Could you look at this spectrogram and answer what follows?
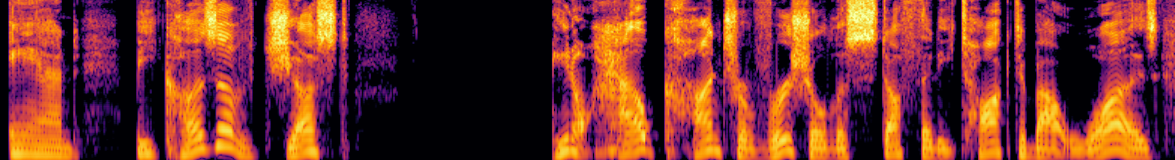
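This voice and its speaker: A man's voice: on the high side, dry recording, studio quality. A man hosting a podcast, giving casual, opinionated commentary in an informal, emphatic way, repeating phrases for emphasis. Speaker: podcast host.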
